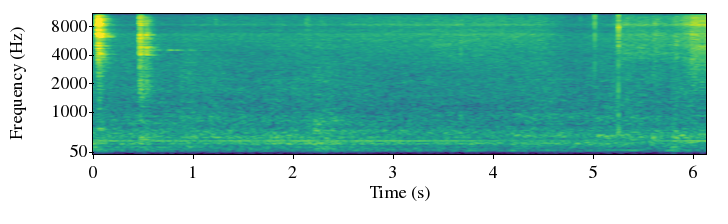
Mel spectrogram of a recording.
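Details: 2011 Schindler 5300 elevator descending: steady low drone with a faint whine and occasional sharp clicks and squeaks; the lift usually runs well, so these are abnormal noises during descent, cause unknown.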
